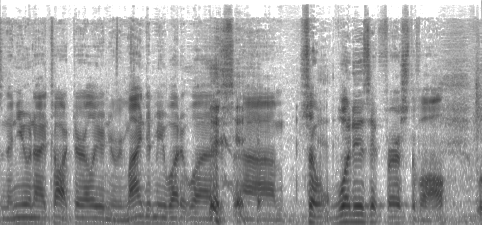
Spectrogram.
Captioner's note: laughter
